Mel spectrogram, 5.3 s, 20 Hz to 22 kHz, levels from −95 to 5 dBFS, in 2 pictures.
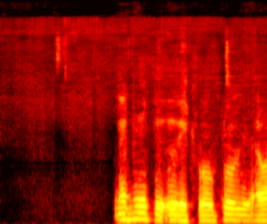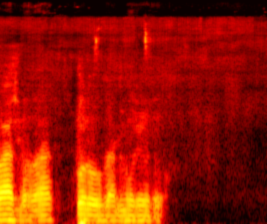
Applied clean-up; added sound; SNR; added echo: neural mask model Resemble Enhance denoiser.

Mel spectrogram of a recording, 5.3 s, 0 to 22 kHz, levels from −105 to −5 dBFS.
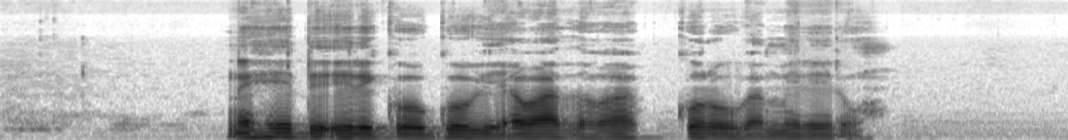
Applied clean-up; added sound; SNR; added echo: none; none; none; none.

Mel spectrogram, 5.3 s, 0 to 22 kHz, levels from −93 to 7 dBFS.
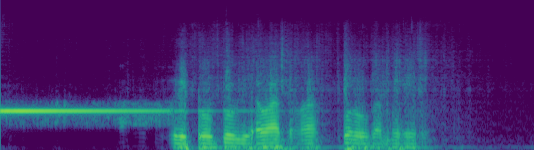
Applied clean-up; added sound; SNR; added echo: neural mask model RNNoise.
